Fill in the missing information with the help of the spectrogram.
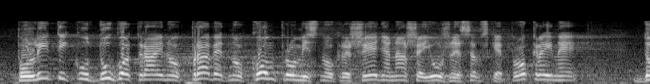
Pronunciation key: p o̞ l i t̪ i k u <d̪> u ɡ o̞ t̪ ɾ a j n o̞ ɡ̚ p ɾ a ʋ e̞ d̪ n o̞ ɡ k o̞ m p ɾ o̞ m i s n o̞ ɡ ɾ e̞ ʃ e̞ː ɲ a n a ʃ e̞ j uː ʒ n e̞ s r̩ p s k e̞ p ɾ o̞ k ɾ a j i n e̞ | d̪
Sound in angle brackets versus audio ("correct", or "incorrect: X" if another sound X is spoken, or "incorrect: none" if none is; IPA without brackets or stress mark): correct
